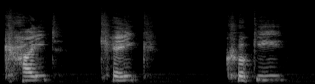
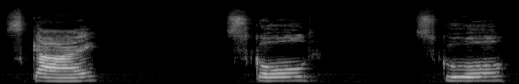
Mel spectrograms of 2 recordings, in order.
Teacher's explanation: In English we say kite, cake, cookie. In Spanish there's no puff of air behind it.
